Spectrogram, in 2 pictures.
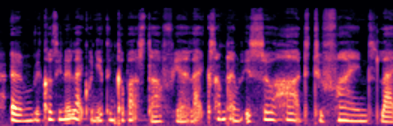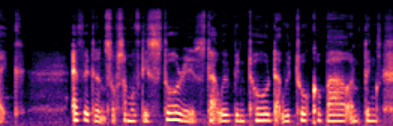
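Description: A woman talks with a London accent. Her medium-pitched voice keeps fairly even intonation. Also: moderate pace. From East London (Tower Hamlets). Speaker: illustrator and educator. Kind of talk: casual interview chat.

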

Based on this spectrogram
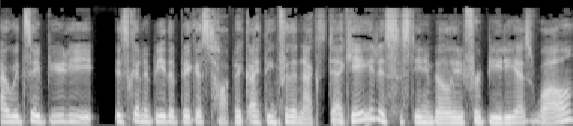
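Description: A woman with an American accent and a fairly low pitch, at a very fast pace, on a very clean recording with a silent background and a dry, close sound with no echo. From US West Coast, Los Angeles. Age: 30s. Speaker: beauty entrepreneur. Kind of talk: interview conversation.

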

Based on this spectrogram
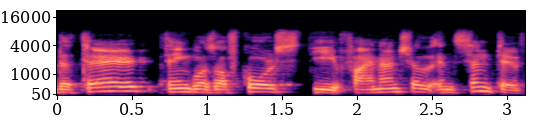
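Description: A man with an Afghan accent at a moderate pace. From Afghanistan. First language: Pashto. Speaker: former interpreter and author. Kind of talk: interview conversation.

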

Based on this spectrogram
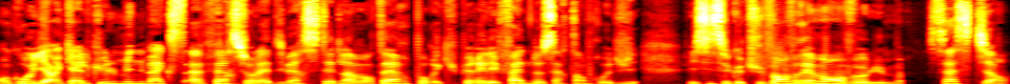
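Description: On a very clean recording with a silent background and a dry, close sound with no echo, a woman speaks at a medium pitch in a dark, mellow tone, keeping a fairly quick pace and fairly even intonation. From France, Drôme (Valence). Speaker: content creator and streamer. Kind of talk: casual livestream chat. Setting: Twitch livestream.

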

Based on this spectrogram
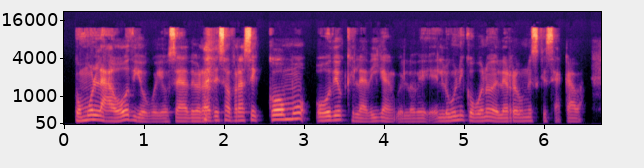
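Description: A dark, mellow tone with ordinary pitch variation moves at a moderate pace with hardly any pauses. Loudness swings widely against a quiet background. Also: man, medium pitch for a man. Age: 30s. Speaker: physician and podcast host. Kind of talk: casual chat.

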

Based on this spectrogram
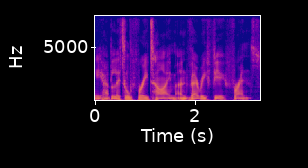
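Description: A man with vocal fry speaks at a fairly slow pace with ordinary pitch variation on a very clean recording with a silent background. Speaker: podcast narrator. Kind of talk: true-crime narration, scripted and read aloud. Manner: measured, sombre, steady; formal, deliberate.

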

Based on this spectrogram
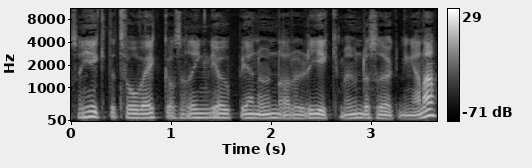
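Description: A man with an unremarkable speaking voice talks at a medium pitch with ordinary pitch variation. The sound is dry and close with no echo, over a quiet background. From southern Sweden (Skåne, Kristianstad area). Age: 30s. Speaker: rally driver and motorsport retailer. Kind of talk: casual interview.

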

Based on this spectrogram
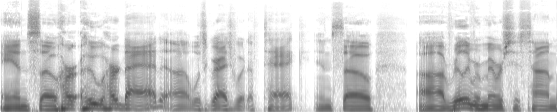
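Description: A man speaks with an East Tennessee accent. The recording is very clean, with a silent background. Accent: East Tennessee Southern US. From Upper East Tennessee (Kingsport). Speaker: state legislator. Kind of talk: interview.

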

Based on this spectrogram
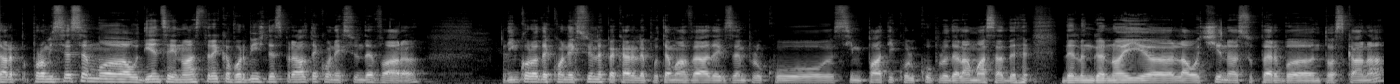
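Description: A man talks at a moderate pace with a fairly low pitch. He has a plain, everyday voice with ordinary pitch variation. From Romania, Danube region. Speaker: podcast co-host and producer. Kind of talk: casual chat.

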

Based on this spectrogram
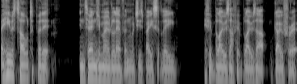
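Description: Very deep and low in pitch, a man speaks at a very fast pace in a very clean recording with a silent background. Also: ordinary pitch variation, dry, close sound with no echo. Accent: southern English. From England, Stevenage, Hertfordshire. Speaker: ex-F1 systems engineer turned content creator. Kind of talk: casual chat.

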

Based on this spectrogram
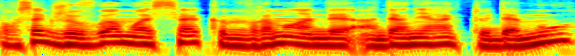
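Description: A man's dark, mellow voice at a fairly quick pace, with ordinary pitch variation, in a dry, close sound with no echo and a very clean recording against a silent background. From eastern France, Montbéliard. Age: 30s. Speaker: association president, end-of-life rights advocate. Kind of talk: personal testimony interview. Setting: studio, seated back to back with host.

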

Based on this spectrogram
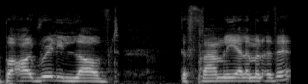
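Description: A fairly high-pitched man with a London accent, talking at a fairly quick pace. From West London, England. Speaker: podcast guest. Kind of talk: casual chat.

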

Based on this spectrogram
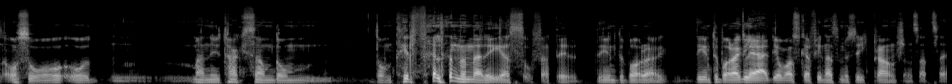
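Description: In a normal speaking voice, a man talks fairly quickly at a fairly low pitch with fairly even intonation. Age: 50s. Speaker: musician. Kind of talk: interview.

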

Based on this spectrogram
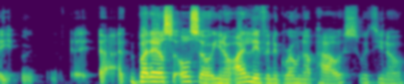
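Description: On a very clean recording with a silent background, a woman with a Dutch accent speaks at a fairly slow pace in a fairly low voice with fairly even intonation. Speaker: podcast co-host. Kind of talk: casual chat.

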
